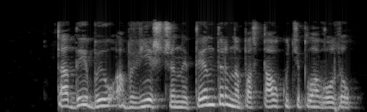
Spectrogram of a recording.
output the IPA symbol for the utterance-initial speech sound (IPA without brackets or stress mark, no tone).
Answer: t̪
